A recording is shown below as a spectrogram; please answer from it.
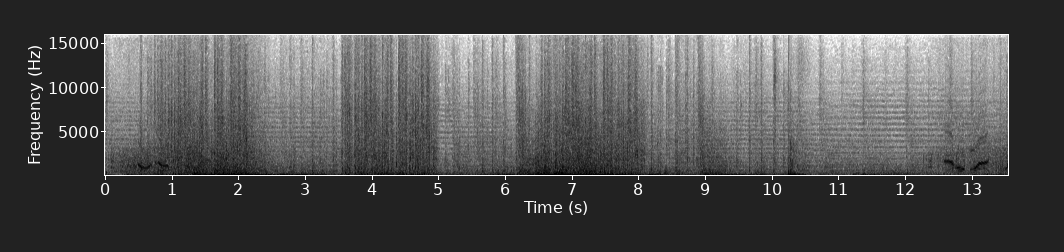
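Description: Sustained volleys of musket and artillery gunfire from the video game Regiments, heavy booming bursts rolling in waves with distant rumbling, continuous and loud through the clip, with a voice talking over it.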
